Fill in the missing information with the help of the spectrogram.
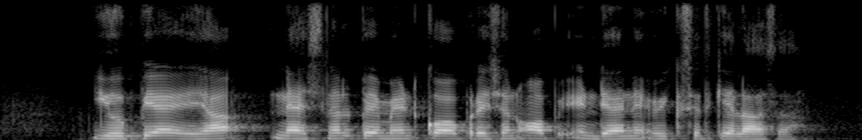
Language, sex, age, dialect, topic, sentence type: Marathi, male, 31-35, Southern Konkan, banking, statement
